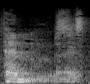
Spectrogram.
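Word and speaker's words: Thames: L near the river thems TS Val TS you don't pronounce the th it's a very tricky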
